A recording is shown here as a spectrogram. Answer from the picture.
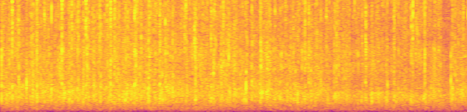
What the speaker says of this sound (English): give them a big round of applause for what they've done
